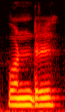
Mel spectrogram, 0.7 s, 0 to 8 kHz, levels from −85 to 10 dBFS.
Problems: none marked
